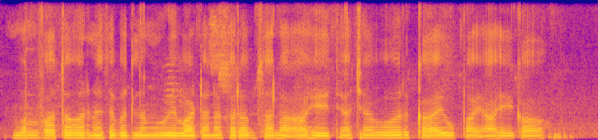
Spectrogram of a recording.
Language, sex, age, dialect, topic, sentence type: Marathi, male, 18-24, Standard Marathi, agriculture, question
